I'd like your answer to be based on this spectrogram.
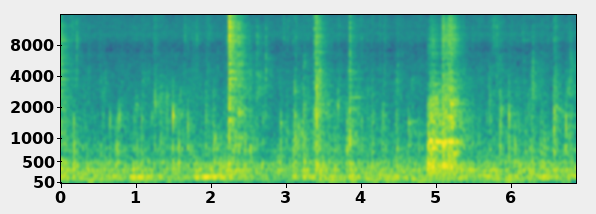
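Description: A spoon scrapes and clinks in a pan as shahi garam masala powder is stirred into a simmering omelette curry gravy, with a soft bubbling beneath and sharp metallic taps at irregular moments.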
